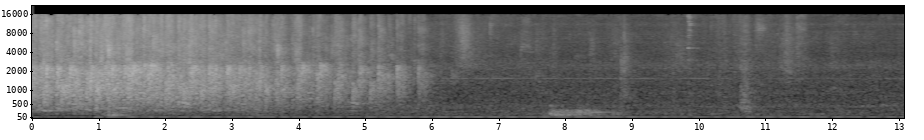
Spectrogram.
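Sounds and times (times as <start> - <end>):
audience applause: 0.0 - 6.1.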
